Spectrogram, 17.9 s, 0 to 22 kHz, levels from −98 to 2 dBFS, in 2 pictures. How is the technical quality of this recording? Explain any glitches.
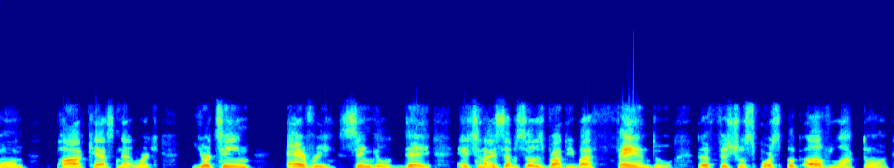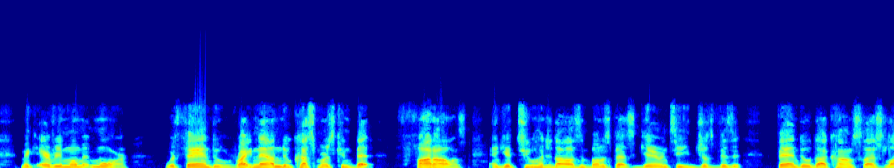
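The recording has one glitch, a cluster of scattered short gaps in a speech clip carried over a call path whose codec limits the band to about 8 kHz, which points to Opus.

Between 11.59 and 14.01 s, a few packets, about 80 ms of audio, were lost or late. The receiver covered each hole by extending the preceding sound, giving brief ticks and smears. On a waveform, a few short stretches, the longest around 40 ms, look repeated; a spectrogram shows smeared, flattened patches.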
